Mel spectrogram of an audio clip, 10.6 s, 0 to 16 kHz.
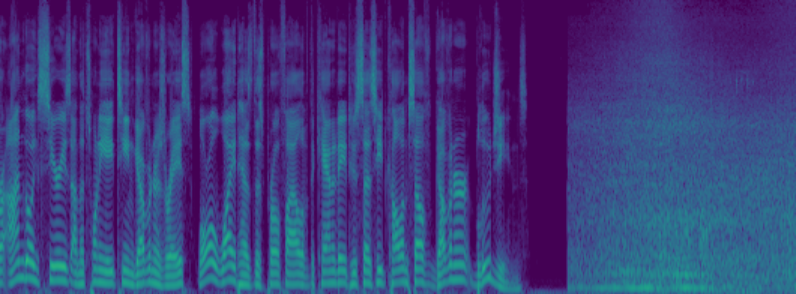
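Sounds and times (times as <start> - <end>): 
speech: 0.0 - 7.1
cars speeding by on a busy street: 7.6 - 10.6.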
